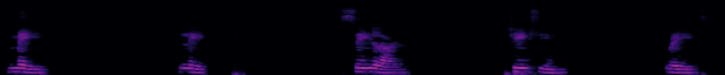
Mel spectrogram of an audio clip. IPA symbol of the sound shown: e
